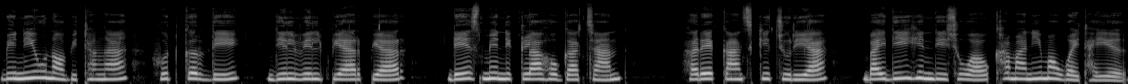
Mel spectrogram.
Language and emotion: Bodo, neutral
